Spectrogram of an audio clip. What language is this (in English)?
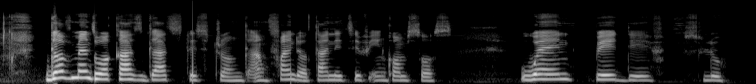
Nigerian Pidgin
